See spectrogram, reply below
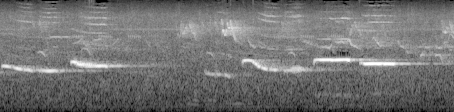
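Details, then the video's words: At five in the morning in Munnar, India, an unidentified bird gives clear, loud whistles: a falling slurred note, then level notes, a rising swoop and a high steady tone, like a person whistling off-key. "What Strange Bird Whistle is this?"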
